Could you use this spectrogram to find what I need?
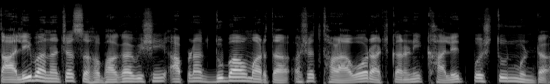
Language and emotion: Goan Konkani, neutral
